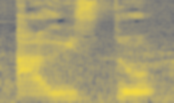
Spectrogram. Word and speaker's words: Artisto: Bon paquet monde qui pas qu'à prononcer nom non, c'est Artisto A-R-T-I-S-T-O. Gen monde qui dit Aristote, ça pas problème.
